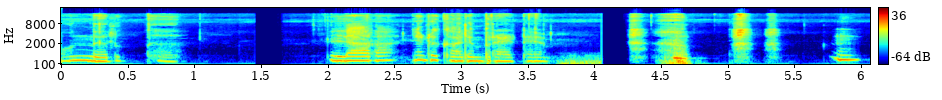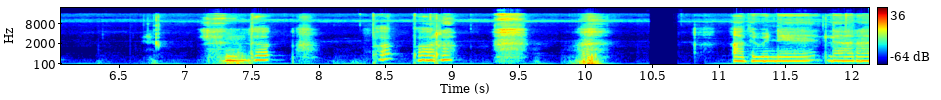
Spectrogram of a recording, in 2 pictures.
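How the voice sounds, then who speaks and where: A woman voicing two young women friends, one tearful, in an amateur audio drama, talking in hushed half-whispers. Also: high voice, breathy edge, dry recording, exaggerated voice.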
